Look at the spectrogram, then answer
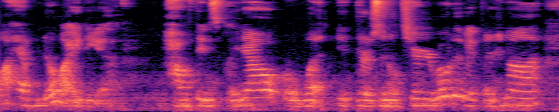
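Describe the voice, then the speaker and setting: A woman with medium pitch speaks at a fairly quick pace over noticeable background noise. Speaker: YouTuber. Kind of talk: casual vlog commentary. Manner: not enunciating, mouth barely open.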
